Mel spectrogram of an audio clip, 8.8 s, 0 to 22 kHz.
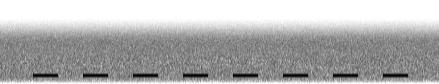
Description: Telephone call progress tone (single-tone plan, as in Europe, Japan and elsewhere), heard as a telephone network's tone, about 420 Hz, 0.5 s on and 0.5 s off, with phone line noise. Busy tone.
